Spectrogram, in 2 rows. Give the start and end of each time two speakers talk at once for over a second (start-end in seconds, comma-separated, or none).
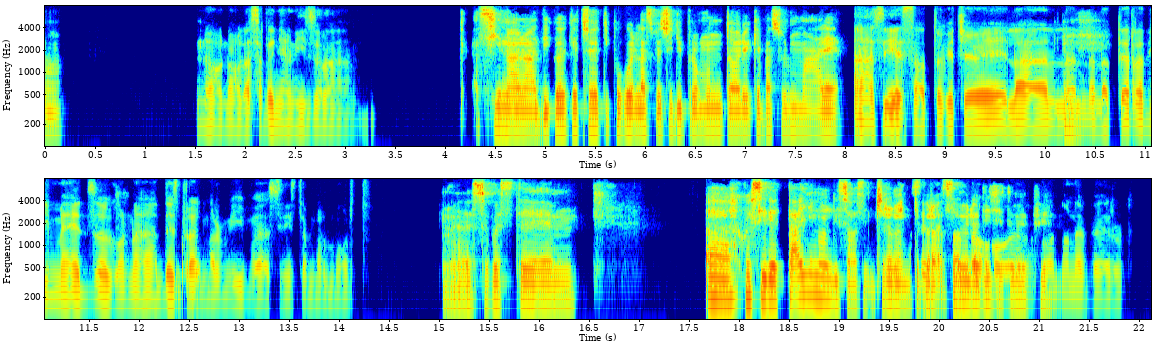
19.7-21.1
